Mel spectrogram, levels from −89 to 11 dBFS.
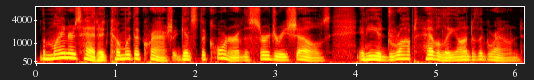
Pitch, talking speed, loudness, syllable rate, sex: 130 Hz, 235 wpm, -18 LUFS, 5.9 syllables/s, male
